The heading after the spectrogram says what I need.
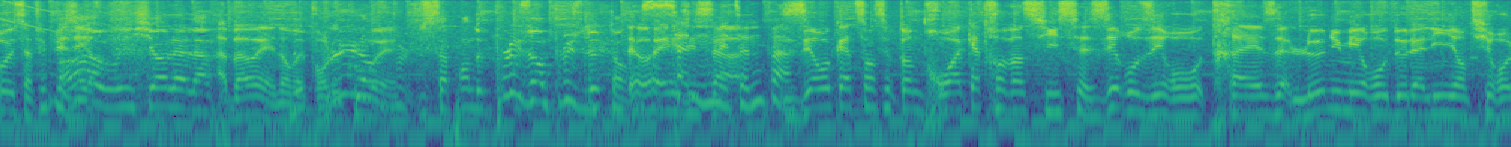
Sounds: speech, radio, music

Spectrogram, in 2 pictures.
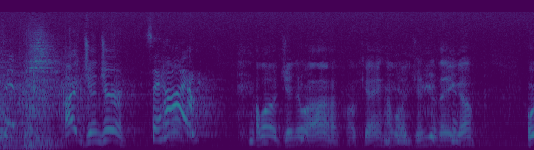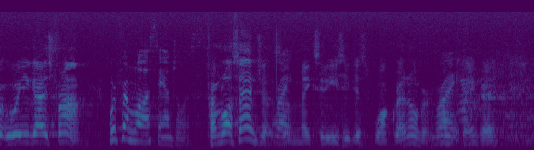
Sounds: music, speech, bow-wow

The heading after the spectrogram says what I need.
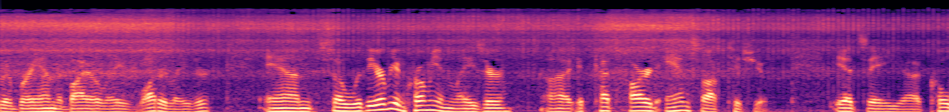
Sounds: speech

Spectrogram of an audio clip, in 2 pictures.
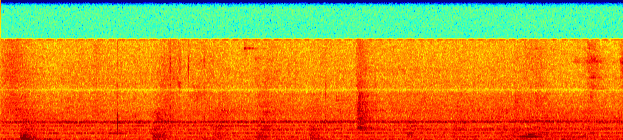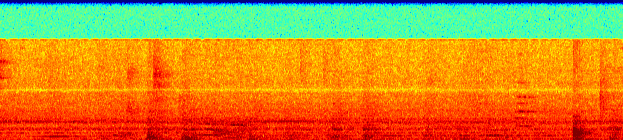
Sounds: vehicle, train

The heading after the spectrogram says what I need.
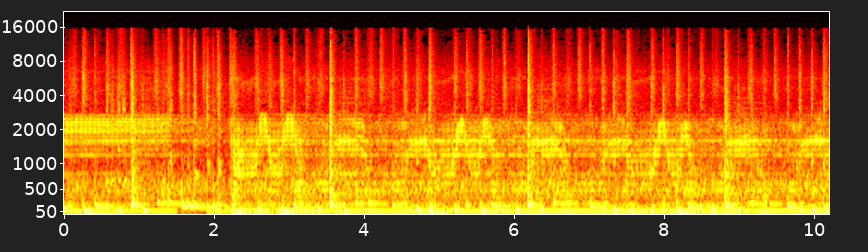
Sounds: playing didgeridoo

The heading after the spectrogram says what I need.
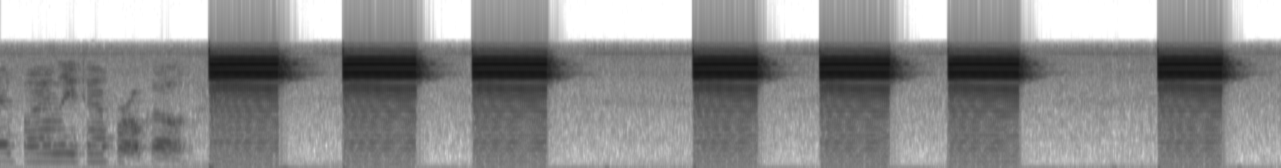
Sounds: inside a small room, fire alarm, speech

